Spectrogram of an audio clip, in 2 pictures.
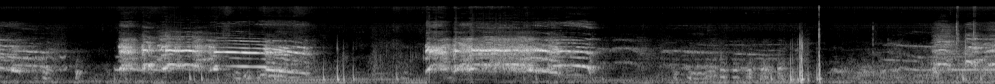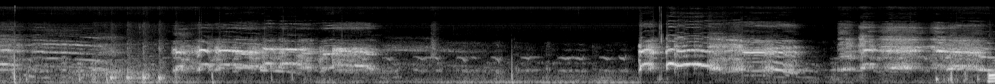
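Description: Young stag roosters crow loudly and close up, one long cock-a-doodle-doo after another, with short quiet gaps between and some calls overlapping.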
